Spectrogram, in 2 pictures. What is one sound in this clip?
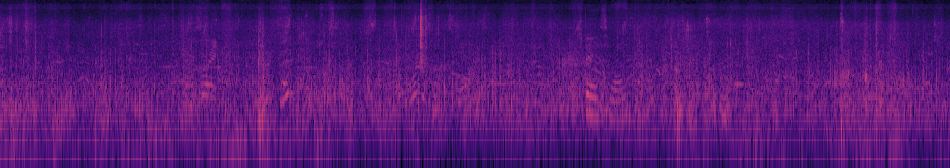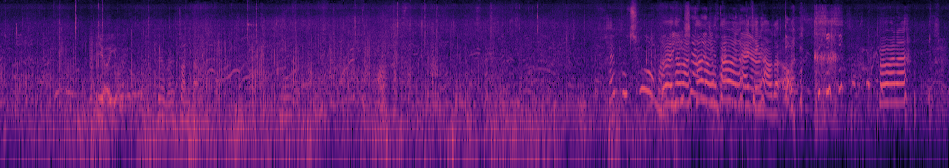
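Snowboards scrape across packed snow.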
